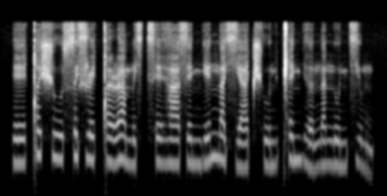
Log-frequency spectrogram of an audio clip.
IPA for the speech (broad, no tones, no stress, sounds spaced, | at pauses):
e ǃ ə ʃ u s ə sʲ ɭ e ǃ a ɭ a m e sʲ t͡sʰ e ɦ a s e nʲ e n a sʲ a t͡ʃʰ u nʲ ǁ e nʲ ɦ ə n a n u nʲ sʲ u m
